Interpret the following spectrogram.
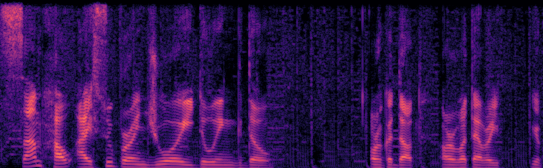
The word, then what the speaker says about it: Godot: I forgot his name, actually told that it's Godot. So I think community is right on that. He can like think whatever he likes, but if community mostly pronounces it as Godot, then it's Godot.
